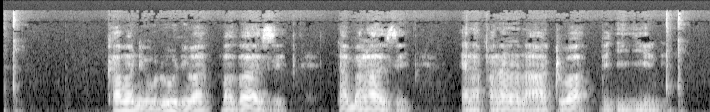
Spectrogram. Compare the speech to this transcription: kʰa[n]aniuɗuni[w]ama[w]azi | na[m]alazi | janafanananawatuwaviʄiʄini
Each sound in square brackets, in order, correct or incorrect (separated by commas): incorrect, correct, incorrect, correct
